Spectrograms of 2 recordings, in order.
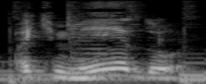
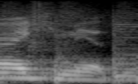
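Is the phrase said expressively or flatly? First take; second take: expressively; flatly. First: It is said expressively, with lively, dramatic intonation. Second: It is said flatly, with plain, neutral intonation. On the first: The speaker calls it right. "tem que ler "Ai, que medo! Ai, que medo!" nesse pique" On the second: The speaker calls it wrong. "Não pode ser 058 Pode Crer "Ai, que medo!""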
